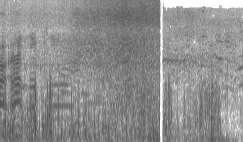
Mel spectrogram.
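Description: Waves break on the shore.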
